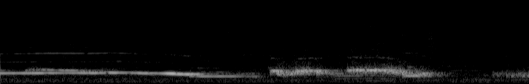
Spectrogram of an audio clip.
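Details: Puter pelung dove, a typical Indonesian bird of Java once kept as a pet of kings, gives long, smooth coos that slide gently downward, then two shorter warbling coo phrases.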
